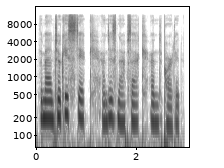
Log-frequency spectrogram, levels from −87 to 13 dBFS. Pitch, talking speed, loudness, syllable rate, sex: 180 Hz, 195 wpm, -18 LUFS, 4.7 syllables/s, female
